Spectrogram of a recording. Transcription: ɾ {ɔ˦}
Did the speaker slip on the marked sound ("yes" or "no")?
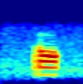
no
